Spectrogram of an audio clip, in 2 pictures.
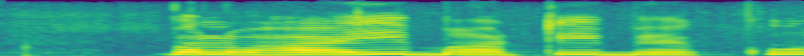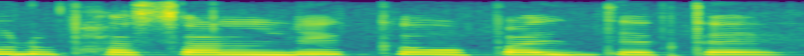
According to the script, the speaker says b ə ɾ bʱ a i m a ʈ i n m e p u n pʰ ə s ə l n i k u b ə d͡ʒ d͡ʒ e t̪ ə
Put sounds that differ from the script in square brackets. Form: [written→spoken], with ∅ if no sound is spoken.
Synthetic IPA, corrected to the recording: b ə [ɾ→l] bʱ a i m a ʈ i [n→∅] m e [p→k] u n pʰ ə s ə l n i k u [b→p] ə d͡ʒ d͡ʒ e t̪ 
